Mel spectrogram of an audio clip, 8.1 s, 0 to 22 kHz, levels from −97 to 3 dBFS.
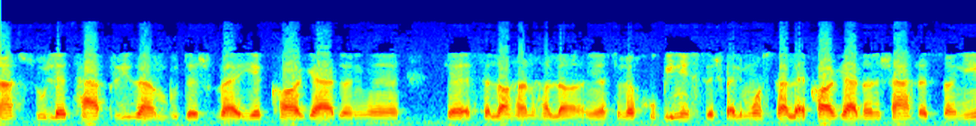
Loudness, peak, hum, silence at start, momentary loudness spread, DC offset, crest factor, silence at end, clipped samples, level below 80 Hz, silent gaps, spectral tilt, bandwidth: -18 LUFS; -4 dBFS; none; 0 s; 8 LU; under 0.1%; 14 dB; 0 s; under 0.1%; -54 dBFS; none; -5 dB/octave; 10.5 kHz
